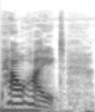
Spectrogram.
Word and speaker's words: Powhite: The debate resurfaced again in 2001 when a billboard went up on Interstate 195 near Broad Street that said Powhite is pronounced Powhite.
